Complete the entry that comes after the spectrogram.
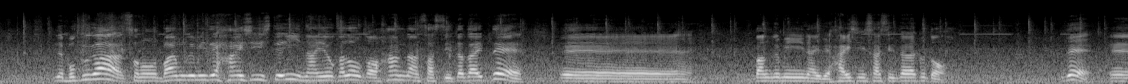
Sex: male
